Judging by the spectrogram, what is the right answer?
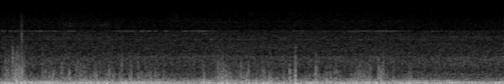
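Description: Steady low diesel drone of a fishing boat and a tugboat under way in the harbour channel, with wind on the microphone.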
